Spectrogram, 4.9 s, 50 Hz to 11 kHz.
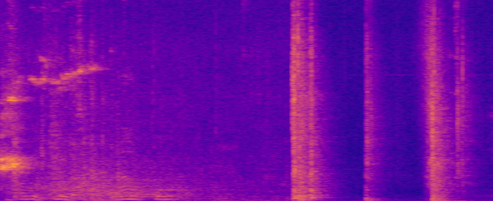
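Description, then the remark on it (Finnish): A door is pulled shut as people go back inside from the 37th floor of a building in Paris on a calm, windless day, landing as three solid clunks and thuds in quick succession after a stretch of low, rustling background noise. “Laitetaan ovi kiinni.”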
